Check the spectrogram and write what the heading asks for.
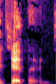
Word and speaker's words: chitterlings: No, Ch- see the, the, you know we, I know chitterlings. I know, We, in the hood we say chitlins.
